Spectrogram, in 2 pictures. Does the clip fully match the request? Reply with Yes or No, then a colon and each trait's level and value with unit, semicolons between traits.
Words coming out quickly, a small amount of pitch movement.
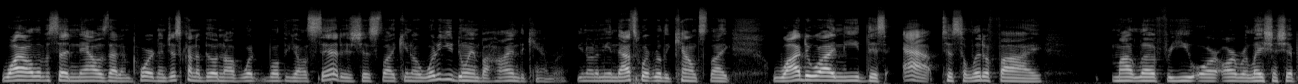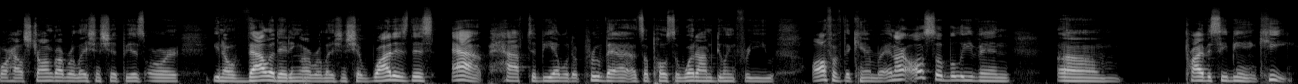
Yes: fast, 235 wpm; narrow, 2.0 semitones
